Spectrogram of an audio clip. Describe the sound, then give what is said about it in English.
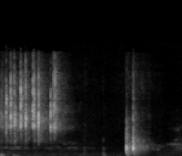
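Dice rolled for a grace roll in a tabletop game rattle in a quick series of bright clicks for about half a second, then after a short pause clatter onto a hard surface in a brief tumbling burst, landing on snake eyes. No one speaks. “Fuck me, I rolled snake eyes.”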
